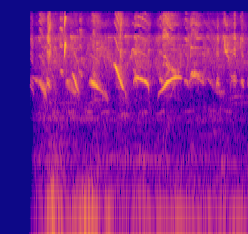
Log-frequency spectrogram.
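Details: Green-winged saltator (trinca-ferro) singing in the marcheando style: a run of loud, clear, slurred whistles, each sweeping up or down, delivered in quick succession, with faint higher chirps behind.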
